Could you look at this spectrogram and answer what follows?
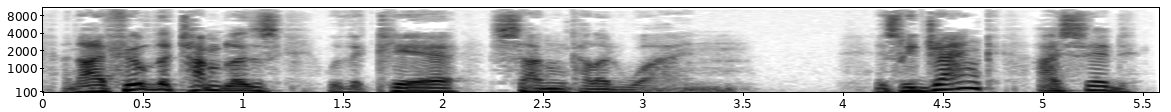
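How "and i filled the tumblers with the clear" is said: ordinary delivery, nothing marked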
